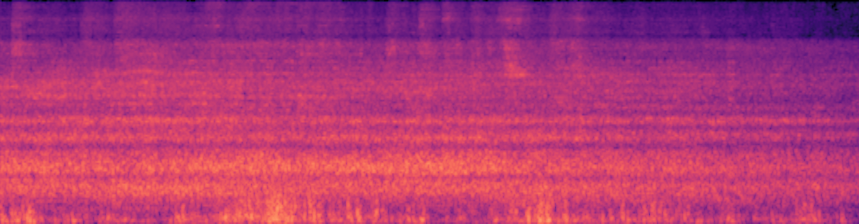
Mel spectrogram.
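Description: Passenger train running past along the track, a steady rumble and rush of wheels on rail that fades as it draws away over the last couple of seconds.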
